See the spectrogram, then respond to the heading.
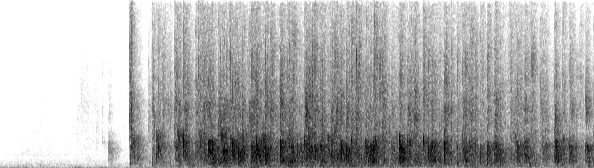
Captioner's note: applause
